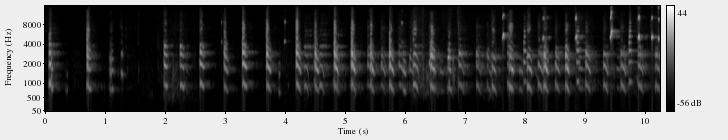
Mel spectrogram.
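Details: Eurasian coots calling the flock: spaced short notes that speed up into a dense, rapid chatter of overlapping clipped calls.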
